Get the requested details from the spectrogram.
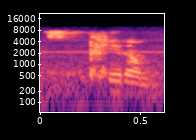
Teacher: ఇక్కడ చాలా మంది మహాప్రాణం గట్టిగా చెప్పరండి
